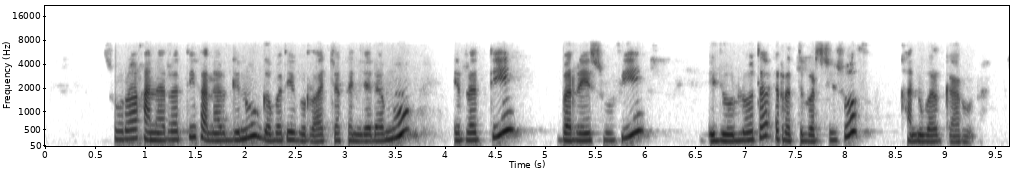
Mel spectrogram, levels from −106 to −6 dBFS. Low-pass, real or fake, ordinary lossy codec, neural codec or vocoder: 7.2 kHz; real; Opus, 24 kbps; none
